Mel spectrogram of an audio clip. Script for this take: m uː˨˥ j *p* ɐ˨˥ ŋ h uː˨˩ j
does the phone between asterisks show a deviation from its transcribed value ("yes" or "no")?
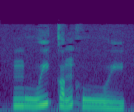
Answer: yes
